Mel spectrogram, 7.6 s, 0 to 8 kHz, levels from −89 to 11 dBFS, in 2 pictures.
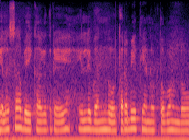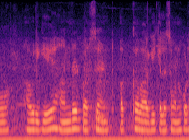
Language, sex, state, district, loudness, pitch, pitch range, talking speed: Kannada, male, Karnataka, Raichur, -14 LUFS, 145 Hz, 140-155 Hz, 105 wpm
